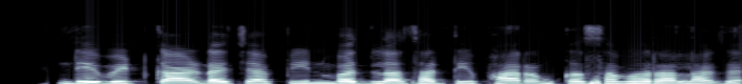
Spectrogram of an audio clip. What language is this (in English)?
Marathi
